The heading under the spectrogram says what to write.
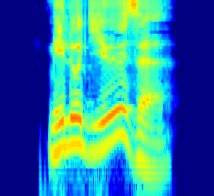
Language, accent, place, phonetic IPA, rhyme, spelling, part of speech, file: German, Germany, Berlin, [meloˈdi̯øːzə], -øːzə, melodiöse, adjective, De-melodiöse.ogg
- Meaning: inflection of melodiös: 1. strong/mixed nominative/accusative feminine singular 2. strong nominative/accusative plural 3. weak nominative all-gender singular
